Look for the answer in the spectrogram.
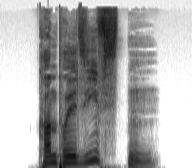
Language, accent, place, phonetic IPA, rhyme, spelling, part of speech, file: German, Germany, Berlin, [kɔmpʊlˈziːfstn̩], -iːfstn̩, kompulsivsten, adjective, De-kompulsivsten.ogg
- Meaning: 1. superlative degree of kompulsiv 2. inflection of kompulsiv: strong genitive masculine/neuter singular superlative degree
